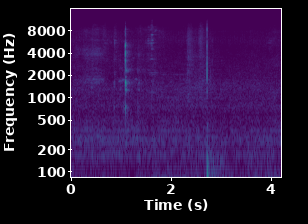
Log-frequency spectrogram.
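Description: Handling noise from a clutch spring compressor being seated on a 200-4R direct drum: a light click about a second in, then a single heavy thump a little past halfway that dies away over about a second.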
